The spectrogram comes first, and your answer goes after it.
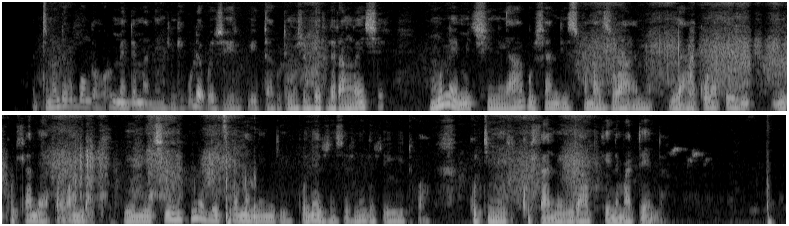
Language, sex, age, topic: Ndau, female, 36-49, health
